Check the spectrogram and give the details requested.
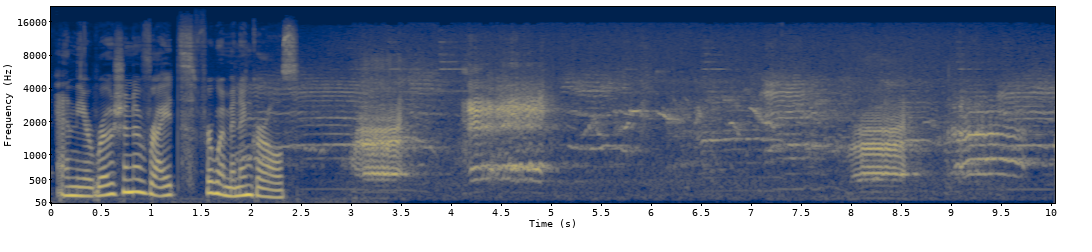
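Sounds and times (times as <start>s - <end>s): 
speech: 0.1s - 3.2s
sheep bleating in a flock herded with cows in Kajiado County Kenya: 2.5s - 5.6s, 7.0s - 10.0s.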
